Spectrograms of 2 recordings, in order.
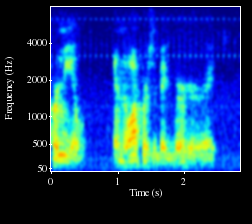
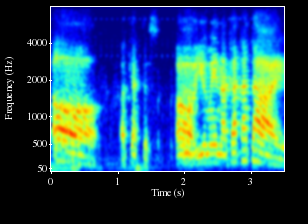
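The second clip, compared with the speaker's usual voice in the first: mock Chinese accent, higher pitched; 8 semitones higher than usual. Recalling a scene from a show, the speaker mimics a line in a put-on 'China voice'. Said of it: "doing the China voice".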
